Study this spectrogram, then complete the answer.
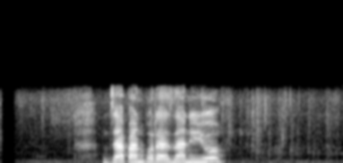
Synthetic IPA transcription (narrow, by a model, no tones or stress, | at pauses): d͡zapankoɾad͡zd̪ʱanijo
